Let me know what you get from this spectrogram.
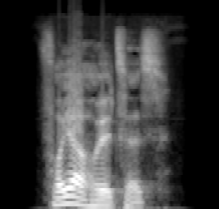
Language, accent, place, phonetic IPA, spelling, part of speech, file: German, Germany, Berlin, [ˈfɔɪ̯ɐˌhɔlt͡səs], Feuerholzes, noun, De-Feuerholzes.ogg
- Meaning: genitive singular of Feuerholz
